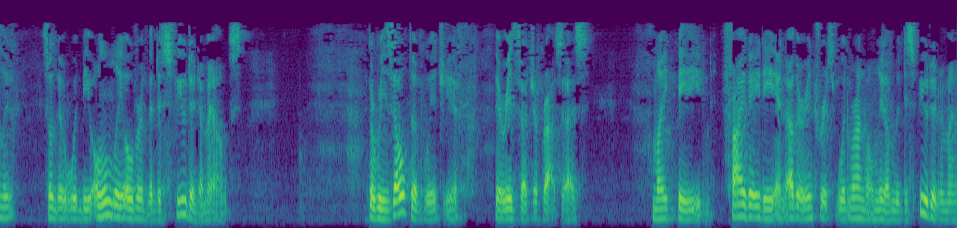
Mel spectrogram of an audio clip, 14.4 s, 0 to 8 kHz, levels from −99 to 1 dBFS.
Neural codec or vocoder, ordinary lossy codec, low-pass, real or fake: autoencoder, 22.05 kHz, a latent of 192 numbers a frame, VITS, trained on one speaker; MP3, 24 kbps; 7.2 kHz; fake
